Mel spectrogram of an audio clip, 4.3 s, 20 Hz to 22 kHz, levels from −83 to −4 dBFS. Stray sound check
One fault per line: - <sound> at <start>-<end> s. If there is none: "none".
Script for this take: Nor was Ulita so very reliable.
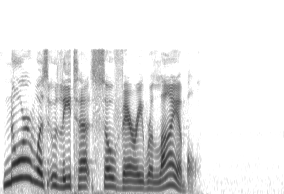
none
